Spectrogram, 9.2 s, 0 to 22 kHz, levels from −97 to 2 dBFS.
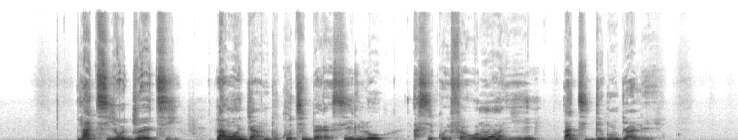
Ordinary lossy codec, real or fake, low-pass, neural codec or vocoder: none; fake; none; vocoder, 48 kHz, 128 mel bands, Vocos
